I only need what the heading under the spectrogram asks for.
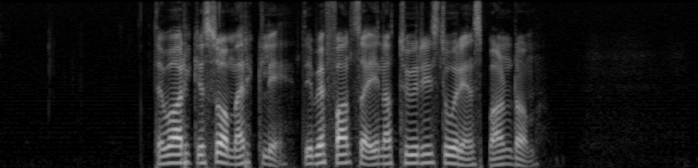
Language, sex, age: Norwegian, male, 17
